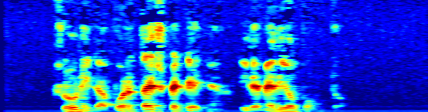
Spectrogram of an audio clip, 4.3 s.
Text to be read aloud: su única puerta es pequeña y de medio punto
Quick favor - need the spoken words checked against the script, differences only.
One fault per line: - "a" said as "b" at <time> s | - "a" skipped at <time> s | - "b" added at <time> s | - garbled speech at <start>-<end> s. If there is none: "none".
none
